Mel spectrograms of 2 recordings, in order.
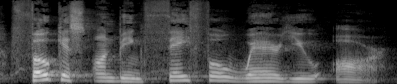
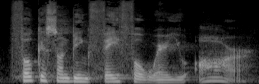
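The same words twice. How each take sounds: First: Slow, deliberate "focus on being faithful where you are"; emphatic announcement. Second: Slow, quieter restatement; soft repetition. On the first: Announcing the point, then repeating it. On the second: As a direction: let it sink in, softly and slowly. Softer repeat of the point. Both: Real, not acted.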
